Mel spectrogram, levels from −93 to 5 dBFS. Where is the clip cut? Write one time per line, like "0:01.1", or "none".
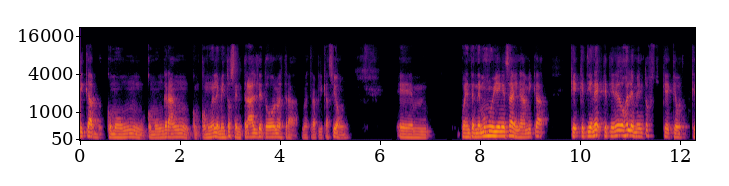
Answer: none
